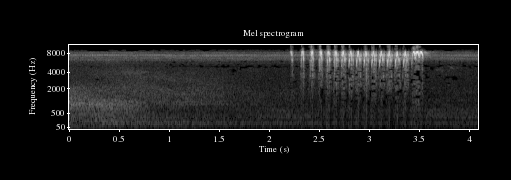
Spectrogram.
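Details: Bananaquit pouring out an aggressive song to rouse other birds: a rapid, high, stuttering series of about sixteen sharp ticks over a second and a half, over a faint high whine.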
